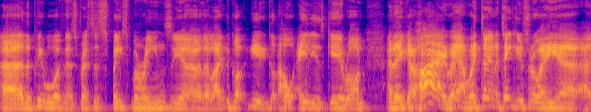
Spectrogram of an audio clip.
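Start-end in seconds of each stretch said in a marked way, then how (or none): 5.1-7.0 clumsy, bad put-on American accent. Imitating staff dressed as space marines starting a tour, terrible American accent. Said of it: "that's my terrible American accent".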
